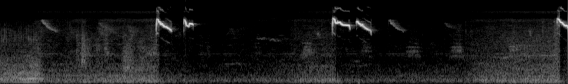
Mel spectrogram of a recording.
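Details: A white-eye in ngalas style, played as a lure to start other white-eyes singing. Sparse pairs of piercing, down-slurred high notes are separated by long pauses over a faint rustling background.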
